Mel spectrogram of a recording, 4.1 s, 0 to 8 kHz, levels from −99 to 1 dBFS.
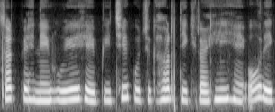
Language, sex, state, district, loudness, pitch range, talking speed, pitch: Hindi, female, Madhya Pradesh, Bhopal, -14 LUFS, 215-245 Hz, 175 wpm, 230 Hz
